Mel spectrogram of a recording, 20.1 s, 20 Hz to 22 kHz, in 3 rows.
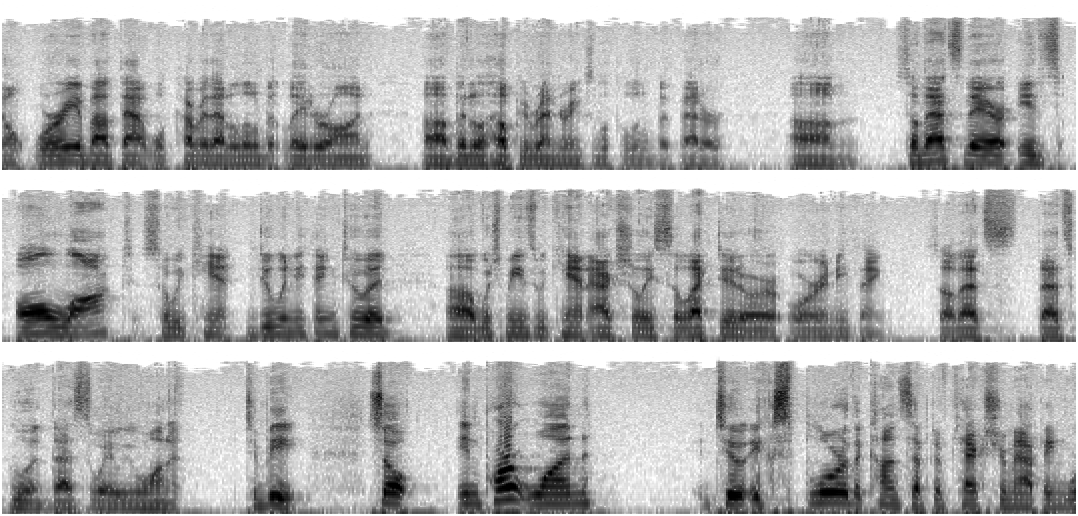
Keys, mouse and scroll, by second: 2.9-7.8 drag, 7.9 click, 9.8 click, 10.7 click.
